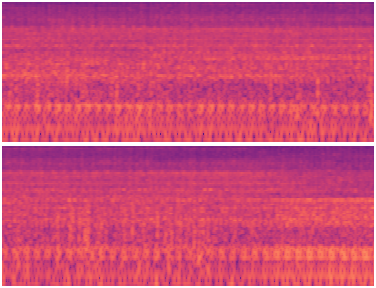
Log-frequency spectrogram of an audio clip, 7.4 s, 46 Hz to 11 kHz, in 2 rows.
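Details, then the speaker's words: Studebaker V8 on a new Evans intake manifold, first start run: steady, even idle around 700 rpm, 18 to 19 inches of vacuum, good air-fuel mixture, no knocks or misses; normal idle. "okay it's pulling a very nice vacuum at 18 to 19 inches it probably sounds like maybe 700 rpms and getting a very nice air fuel mixture at idle"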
